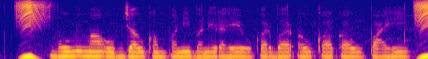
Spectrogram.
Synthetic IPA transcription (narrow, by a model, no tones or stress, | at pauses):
bʱumimãupd͡ʒaukəmpənibəneɾəɦeokəɾbəɾəʊkakaupaɦe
